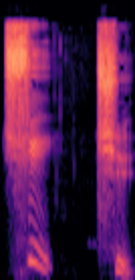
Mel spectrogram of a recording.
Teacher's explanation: your lips are coming forward and your mouth is quite closed.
